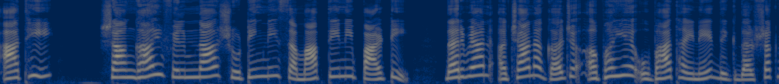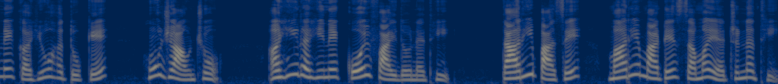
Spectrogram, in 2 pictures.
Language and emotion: Gujarati, neutral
